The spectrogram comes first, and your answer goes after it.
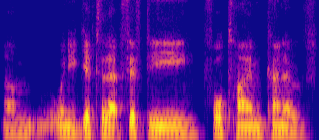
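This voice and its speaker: A man's voice: medium pitch, little pitch movement, a little slow, a little mellow. A middle-aged man hosting an interview, jokey and upbeat, rambling as he talks about his career. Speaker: host, company executive. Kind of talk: casual interview talk.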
